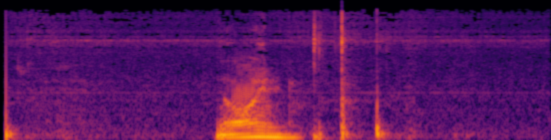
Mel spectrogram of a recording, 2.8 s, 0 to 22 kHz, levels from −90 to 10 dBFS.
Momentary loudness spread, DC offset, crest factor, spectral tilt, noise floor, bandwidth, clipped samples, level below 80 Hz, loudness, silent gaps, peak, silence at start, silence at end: 26 LU; under 0.1%; 18 dB; -6 dB/octave; -45 dBFS; 16.5 kHz; under 0.1%; -36 dBFS; -17 LUFS; none; 0 dBFS; 0 s; 0.8 s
